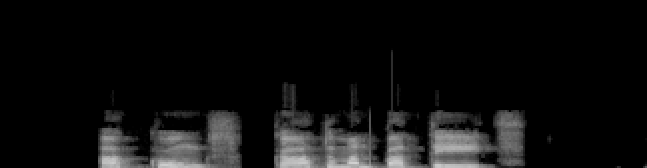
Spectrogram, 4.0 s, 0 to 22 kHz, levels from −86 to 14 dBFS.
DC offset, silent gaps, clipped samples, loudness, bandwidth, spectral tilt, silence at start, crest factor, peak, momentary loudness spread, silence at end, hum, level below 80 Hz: under 0.1%; 1.53-1.71 s; under 0.1%; -15 LUFS; 7.8 kHz; -5.5 dB/octave; 0.65 s; 16 dB; 0 dBFS; 8 LU; 0.8 s; none; -62 dBFS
